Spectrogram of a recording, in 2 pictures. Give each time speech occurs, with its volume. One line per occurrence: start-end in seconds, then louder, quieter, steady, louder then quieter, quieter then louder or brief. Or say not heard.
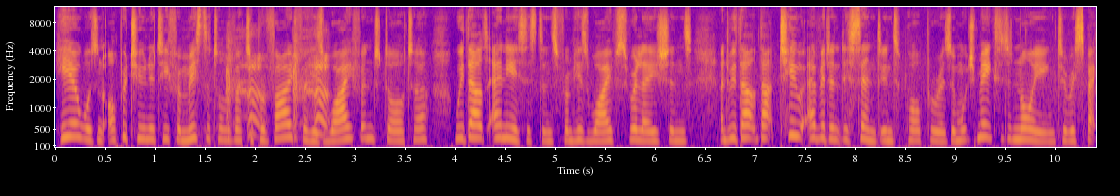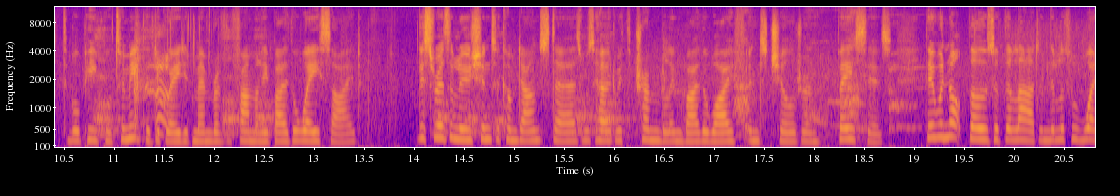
0.0-20.7 steady.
